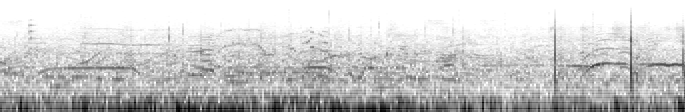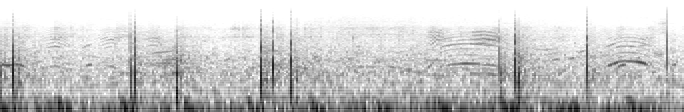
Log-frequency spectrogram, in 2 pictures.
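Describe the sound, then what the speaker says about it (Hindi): A fire show at a New Year's Eve beach celebration in Goa crackles and pops with repeated sharp bursts like firecrackers, over a busy outdoor crowd while people talk nearby. "हो गया है फायर शो स्टार्ट।"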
